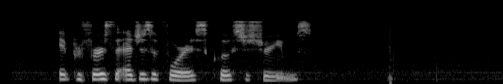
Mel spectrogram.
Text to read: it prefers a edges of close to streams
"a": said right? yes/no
no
